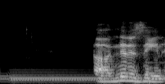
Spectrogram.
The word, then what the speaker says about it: nitazene: And pronounce it for us again. Nitazene, Nitazine, Nitazene.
